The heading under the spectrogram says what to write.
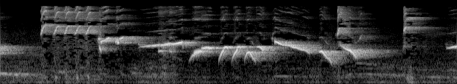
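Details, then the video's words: Morning lure song of a white-rumped shama meant to make quiet birds sing: high buzzy trills, then a fast series of repeated downslurred whistles and sweeping descending notes. "Pancingan PAGI PAGI agar GACOR❗❗ murai DIAM pasti respon LEBIH gacor❗❗"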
